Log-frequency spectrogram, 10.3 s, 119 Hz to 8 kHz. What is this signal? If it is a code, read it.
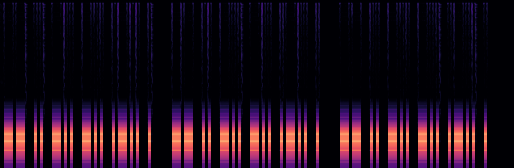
Morse code, heard as a keyed tone, about 20 wpm, 250 Hz. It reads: MIDDLE MIDDLE MIDDLE
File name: morse-training-20WPM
